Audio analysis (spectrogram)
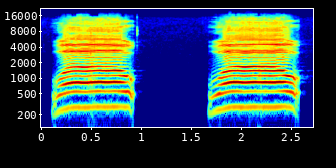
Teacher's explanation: दोनों होंठों को गोल करने से वाव अदा होगा, मुकम्मल गोल करना है आपने, ठीक है, नर्म साउंड है।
